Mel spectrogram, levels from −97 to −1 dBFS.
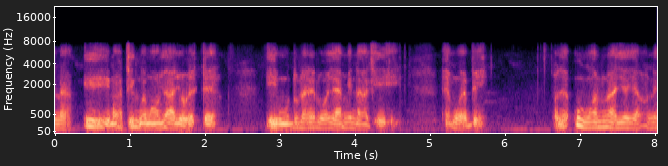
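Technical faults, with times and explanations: No technical faults can be heard anywhere in this speech.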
